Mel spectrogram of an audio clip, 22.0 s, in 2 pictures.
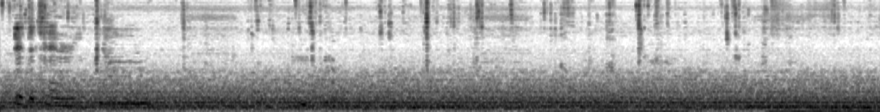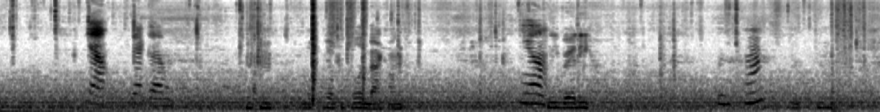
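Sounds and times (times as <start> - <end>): car cabin hum: 0.0 - 22.0
person chewing food: 3.1 - 12.0, 13.4 - 14.7.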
